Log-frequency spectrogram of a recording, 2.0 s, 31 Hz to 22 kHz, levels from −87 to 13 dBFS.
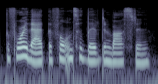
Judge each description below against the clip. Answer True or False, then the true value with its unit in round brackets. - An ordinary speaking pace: False (240 wpm)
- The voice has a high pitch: True (200 Hz)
